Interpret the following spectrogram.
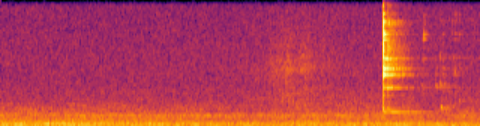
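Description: Faint room tone, then about three seconds in a single sharp clink that rings briefly: a paintbrush tapped against a hard container.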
